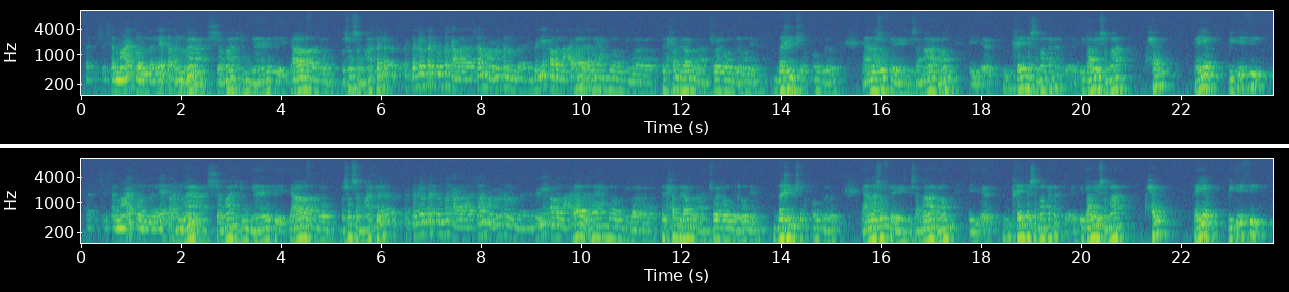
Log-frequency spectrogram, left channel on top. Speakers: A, on the left; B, on the right.
A: ش- شماعات ولا اللي هي بتاعت
B: شماعه
A: الهدوم
B: شماعه هدوم يعني أنا- يعني
A: اه
B: انا مثلا ب-
A: اه
B: بشوف شماعات
A: افتكر-
B: كده
A: افت- افتكرتك قصدك على شمعة مثلا ب- بريحة ولا حاجة
B: لا
A: لا.
B: لا لا يا عم لا انا مش لا الحال بتاعنا مش واقف اول الدرجه دي يعني دماغي مش واقف اول الدرجه دي يعني انا شفت شماعه تمام إيه، تخيل انت الشماعه بتاعتك اتعمل شماعه حلو فهي بتقفل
